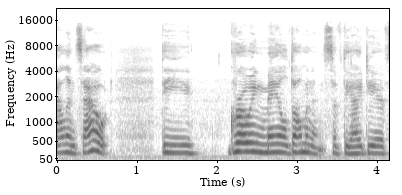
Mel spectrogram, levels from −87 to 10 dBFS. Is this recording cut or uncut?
cut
